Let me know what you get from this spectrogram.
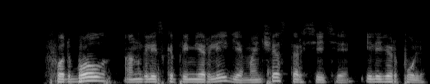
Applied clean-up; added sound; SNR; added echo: neural mask model Resemble Enhance denoiser.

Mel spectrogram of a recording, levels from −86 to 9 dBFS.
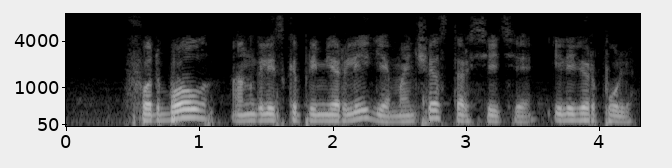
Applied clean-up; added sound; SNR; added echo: none; none; none; none.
